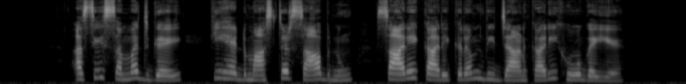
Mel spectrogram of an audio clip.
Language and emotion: Punjabi, neutral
